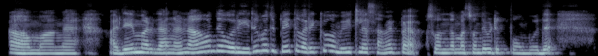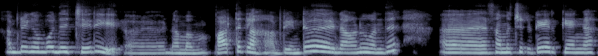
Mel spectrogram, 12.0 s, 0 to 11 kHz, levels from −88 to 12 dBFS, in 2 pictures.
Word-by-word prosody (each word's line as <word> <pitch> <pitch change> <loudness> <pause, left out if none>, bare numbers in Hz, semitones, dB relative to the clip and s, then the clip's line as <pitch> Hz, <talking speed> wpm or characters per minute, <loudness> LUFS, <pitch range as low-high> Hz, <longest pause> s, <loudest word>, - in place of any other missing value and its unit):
ஆமாங்க. 185 0 +2 0.5
அதே 195 +4 +3
மாரிதாங்க, 210 -4 +2
நான் 230 +4 +3
வந்து 310 +1 0
ஒரு 255 - +4
20 325 +5 -1
பேத்து 310 +2 -1
வரைக்கும் 260 +2 -1
வீட்டுல 250 0 +1
சமைப்பேன் 220 +1 -2
சொந்தமா, 210 -1 0
சொந்த 215 +1 +1
வீட்டுக்கு 215 -1 -2
போகும்போது. 190 0 0 0.6
அப்படிங்கும்போது, 270 +1 +2 0.2
சேரி 255 +2 +1 0.3
அ, - - -7 0.4
நம்ம 200 - 0 0.2
ம் 210 +1 -6
பார்த்துக்கலாம், 235 0 +2
அப்படின்ட்டு 205 +7 -1 0.3
நானும் 220 +3 +1
வந்து 220 +7 -1 0.8
அ - - +2 0.2
சமைச்சுக்கிட்டே 235 +2 +1
இருக்கேங்க. 230 -3 -1
230 Hz, 135 wpm, -21 LUFS, 210-260 Hz, 0.8 s, ஒரு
